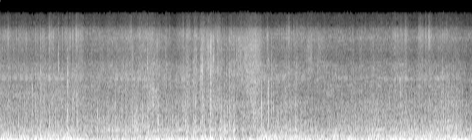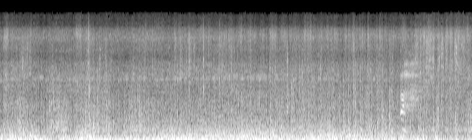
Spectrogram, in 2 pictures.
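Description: A bicycle frame and chain rattle over bumps.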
